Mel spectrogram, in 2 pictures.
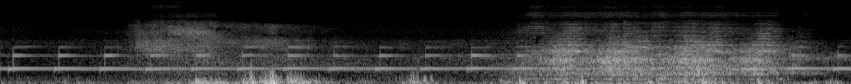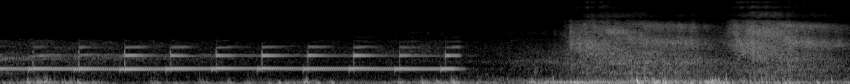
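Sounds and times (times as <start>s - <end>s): level crossing warning bell: 0.0s - 1.4s, 2.5s - 5.4s, 7.6s - 13.2s
passing train: 0.0s - 17.0s
wind noise: 0.0s - 17.0s
steady tone: 0.8s - 12.9s.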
